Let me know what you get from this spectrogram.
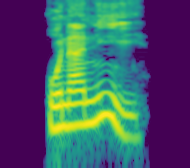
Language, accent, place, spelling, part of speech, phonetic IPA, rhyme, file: German, Germany, Berlin, Onanie, noun, [ʔonaˈniː], -iː, De-Onanie.ogg
- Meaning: masturbation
